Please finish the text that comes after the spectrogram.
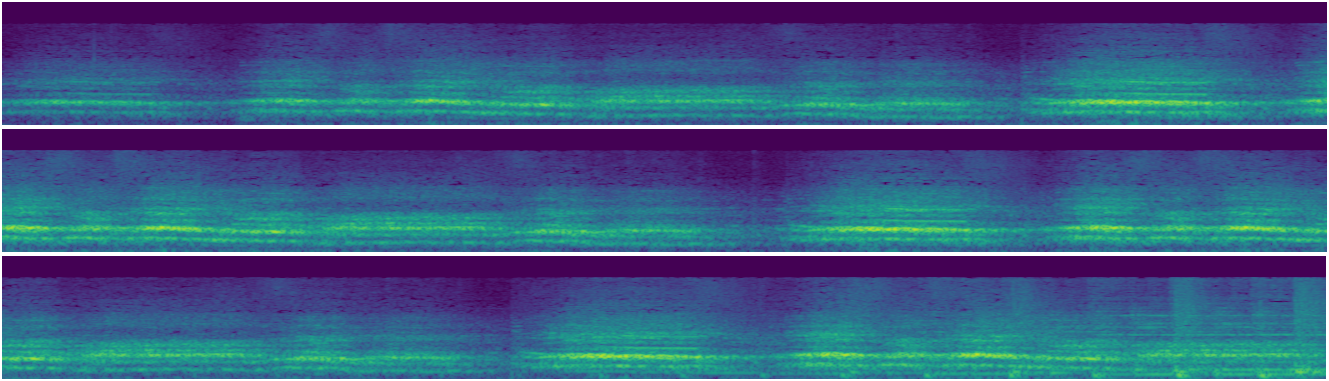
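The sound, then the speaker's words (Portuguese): A big crowd of United football supporters sings a chant in unison in tribute to their idol Ryan Giggs, loud and tuneful, repeating the same melodic phrase in steady waves with brief pauses between lines. “Essa é a homenagem que a torcida do United faz ao seu ídolo Ryan Giggs.”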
